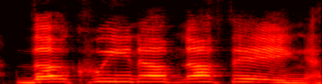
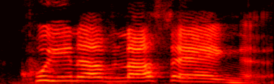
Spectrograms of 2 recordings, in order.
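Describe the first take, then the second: First: Loud, showy title call in a put-on voice; dramatic announcer. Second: Loud, high, drawn-out cry of the title; excited shout. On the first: Repeating the book title to the camera, hammed-up announcer. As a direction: proclaim it like a movie trailer. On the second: Real, not acted. Answering the anticipated-release question, shouting the title. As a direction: announce it like you can't wait.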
